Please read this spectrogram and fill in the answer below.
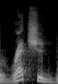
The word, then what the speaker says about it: wretched: But anyway, after sending the letter, the witch went to visit her cousin, the Wretched Witch of the Wastelands, which I guess technically is, what's the word? – For alliteration? – Alliteration. Although the W in wretched is silent, so.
